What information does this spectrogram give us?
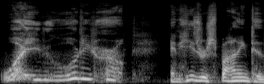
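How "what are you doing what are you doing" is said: mock drill sergeant bark, pitched high; a hint of a drill sergeant on the hunt. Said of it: "They're like".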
